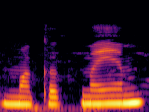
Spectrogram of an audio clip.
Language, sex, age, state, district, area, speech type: Manipuri, female, 18-30, Manipur, Thoubal, rural, spontaneous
